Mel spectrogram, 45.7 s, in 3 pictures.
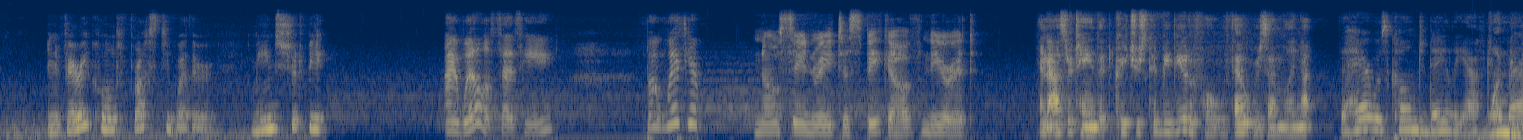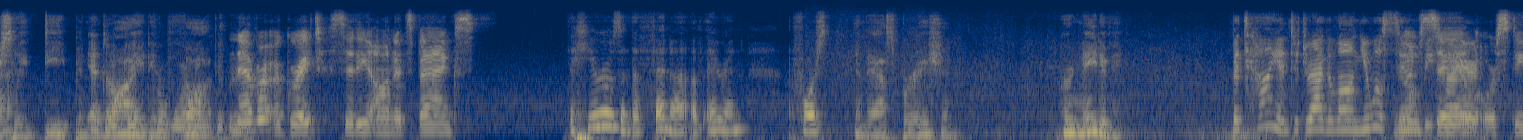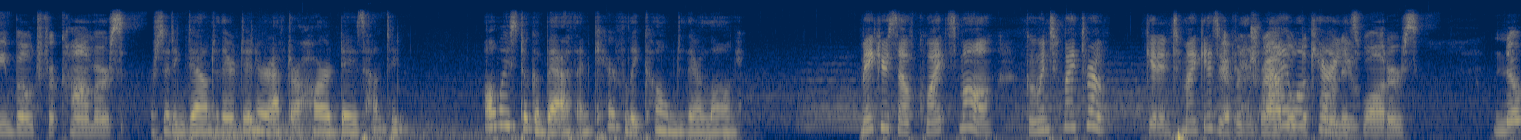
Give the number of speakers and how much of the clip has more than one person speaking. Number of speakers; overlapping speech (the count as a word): six, about 11%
